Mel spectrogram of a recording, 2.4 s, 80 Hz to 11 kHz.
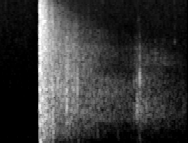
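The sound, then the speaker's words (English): A single gunshot from a Winchester .410 rifle fired at a snake: one sharp, loud crack followed by a long fading tail with a faint later echo. “Today we're going to be shooting the snake with a 410 rifle at Winchester.”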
